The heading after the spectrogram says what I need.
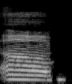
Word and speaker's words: kinesiology: Kinesiology.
